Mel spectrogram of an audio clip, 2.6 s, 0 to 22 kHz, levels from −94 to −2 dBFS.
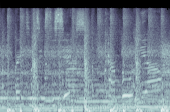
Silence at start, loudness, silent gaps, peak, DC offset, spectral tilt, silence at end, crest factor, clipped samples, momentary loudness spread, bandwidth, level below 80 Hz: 0 s; -15 LUFS; none; 0 dBFS; under 0.1%; -4 dB/octave; 0 s; 14 dB; under 0.1%; 3 LU; 16.5 kHz; -22 dBFS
